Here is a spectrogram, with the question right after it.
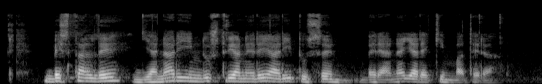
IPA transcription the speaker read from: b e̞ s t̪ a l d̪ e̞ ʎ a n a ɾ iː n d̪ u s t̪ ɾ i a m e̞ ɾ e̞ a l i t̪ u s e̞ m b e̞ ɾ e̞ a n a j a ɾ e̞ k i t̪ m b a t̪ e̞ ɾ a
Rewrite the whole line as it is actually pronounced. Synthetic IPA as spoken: b e̞ s t̪ a l d̪ e̞ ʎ a n a ɾ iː n d̪ u s t̪ ɾ i a n e̞ ɾ e̞ a ɾ i t̪ u s e̞ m b e̞ ɾ e̞ a n a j a ɾ e̞ k i m b a t̪ e̞ ɾ a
